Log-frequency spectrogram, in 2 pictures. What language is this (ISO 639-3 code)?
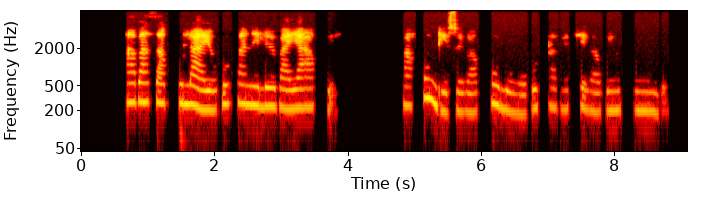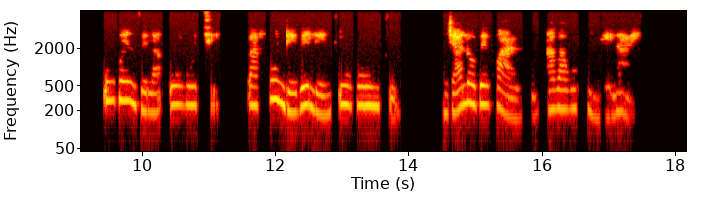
nde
